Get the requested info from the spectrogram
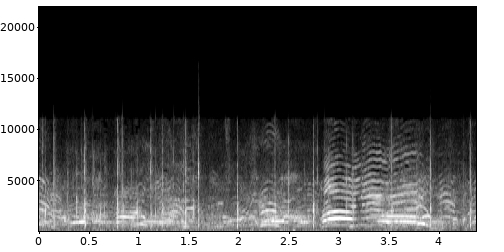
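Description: Many boys' voices shouting and cheering over one another in celebration. There is one loud, high-pitched yell about three seconds in.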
